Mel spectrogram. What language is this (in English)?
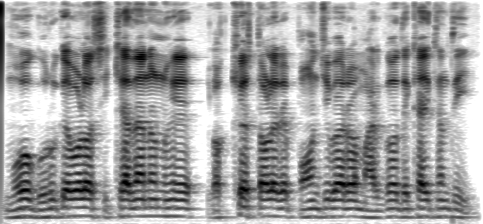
Odia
